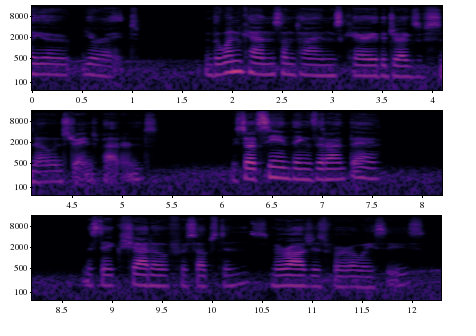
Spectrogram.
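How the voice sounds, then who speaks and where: Woman playing a slow, low-voiced icy woman general. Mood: pensive, composed. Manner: measured, haughty, pensive, with deliberate pauses. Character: cold, guarded, possessive woman war general, the Ice Queen. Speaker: audio roleplay voice actor. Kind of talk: dramatic audio roleplay monologue. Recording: clearly noisy, ambient sound bed.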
